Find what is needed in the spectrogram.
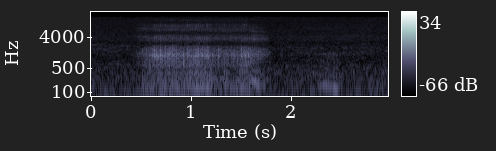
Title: Lexie snoring 5-13-15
